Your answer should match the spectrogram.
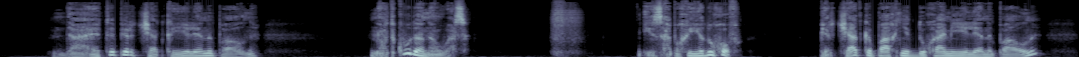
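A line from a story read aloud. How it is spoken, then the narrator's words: Soft interrupting detective chief. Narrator (Russian): мягко перебил начальник сыскной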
